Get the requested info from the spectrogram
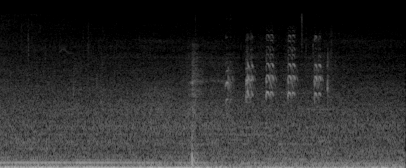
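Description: A bird calling a quick run of about seven short, high chirps midway through, over a steady low background hum.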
